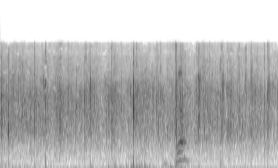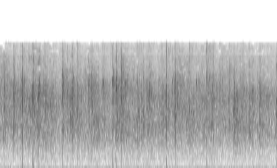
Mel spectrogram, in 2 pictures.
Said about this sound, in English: I thought you'd be clapping for Jesus. Healing Jesus!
